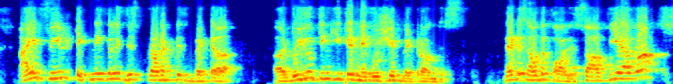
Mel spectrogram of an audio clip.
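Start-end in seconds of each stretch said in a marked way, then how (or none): none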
